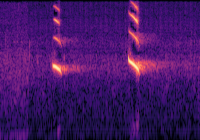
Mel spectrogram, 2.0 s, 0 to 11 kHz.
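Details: Osprey at its nest on Hog Island, 27 July 2020, alarm calling at an intruder: two loud, piercing whistles slurring downward, each trailing into a thin, level tone, about three-quarters of a second apart.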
